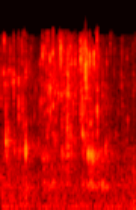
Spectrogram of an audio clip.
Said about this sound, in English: we need to add some liquid to refresh it. Plain water is great.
